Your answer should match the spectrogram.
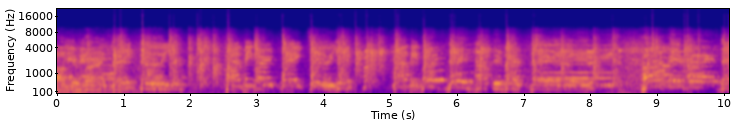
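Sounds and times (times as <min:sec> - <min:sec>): people singing: 0:00.0 - 0:10.0
people clapping: 0:00.4 - 0:10.0.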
